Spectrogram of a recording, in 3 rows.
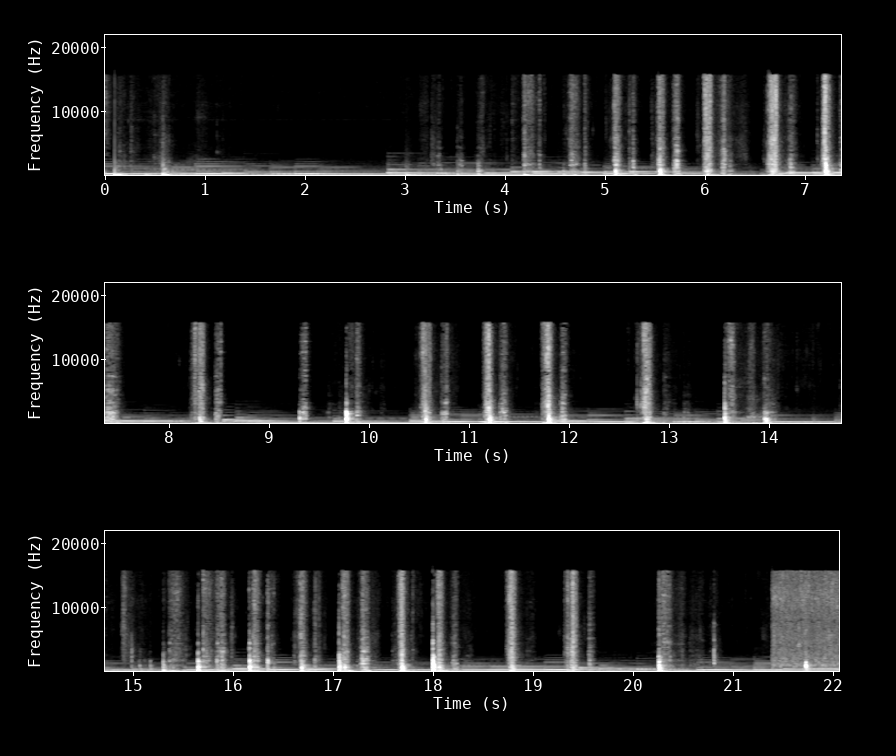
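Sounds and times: background music: 0.0 - 22.0
knife chopping on wooden board: 3.0 - 7.5, 9.3 - 12.0, 12.7 - 12.9, 14.9 - 19.6, 20.2 - 20.5.

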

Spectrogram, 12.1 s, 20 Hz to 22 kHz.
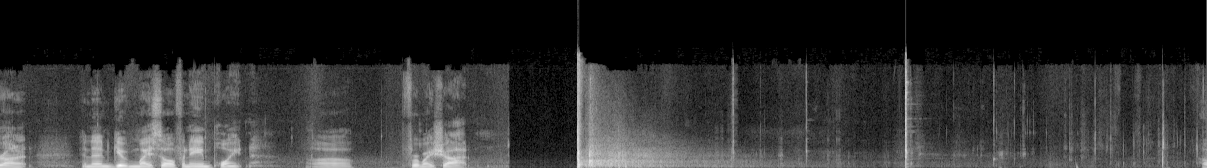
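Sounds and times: shotgun blast with echo: 5.8 - 7.2
gun opening click: 7.1 - 8.4.

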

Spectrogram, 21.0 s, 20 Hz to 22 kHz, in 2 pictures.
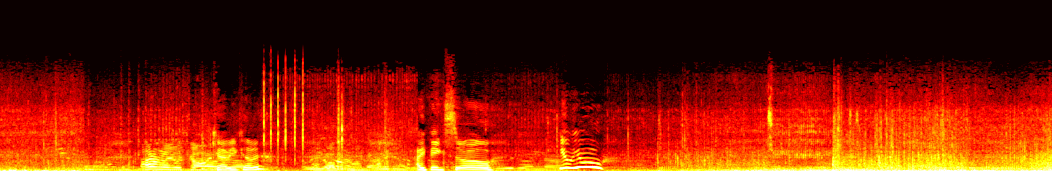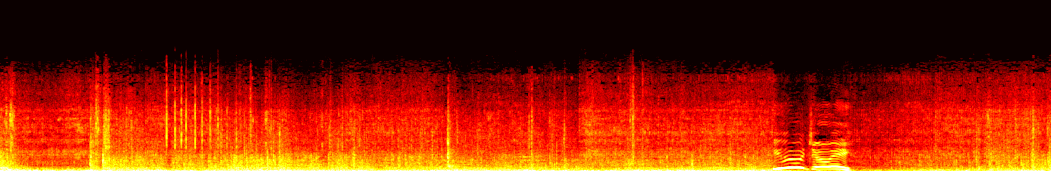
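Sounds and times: bike clicks and rattles: 0.0 - 21.0
wind buffeting microphone: 5.7 - 21.0.

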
